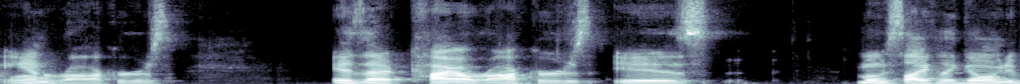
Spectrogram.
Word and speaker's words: Rockers: That's pronounced Rockers? Yes, that is actually pronounced Rockers. That's good.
